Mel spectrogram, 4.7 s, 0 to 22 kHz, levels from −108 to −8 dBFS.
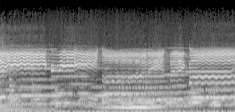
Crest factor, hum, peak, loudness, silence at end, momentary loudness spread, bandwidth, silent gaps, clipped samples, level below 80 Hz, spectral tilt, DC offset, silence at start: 16 dB; none; -6 dBFS; -19 LUFS; 0 s; 6 LU; 10.5 kHz; none; under 0.1%; -48 dBFS; -5 dB/octave; under 0.1%; 0 s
